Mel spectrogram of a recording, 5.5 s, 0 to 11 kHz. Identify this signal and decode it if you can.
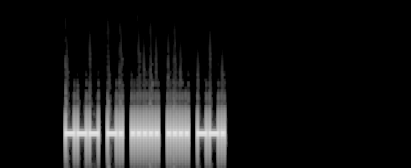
Morse code, heard as a keyed tone, about 30 wpm, 700 Hz. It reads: ON5HG
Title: DXCC-100 Call Signs - 5 Characters - Repeated 3x - 30wpm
